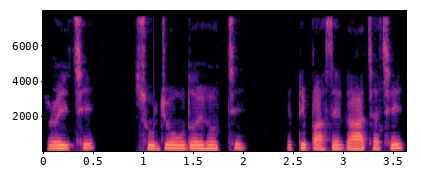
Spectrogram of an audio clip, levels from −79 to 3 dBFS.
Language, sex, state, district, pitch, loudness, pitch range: Bengali, female, West Bengal, Jhargram, 190 Hz, -21 LUFS, 185-210 Hz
